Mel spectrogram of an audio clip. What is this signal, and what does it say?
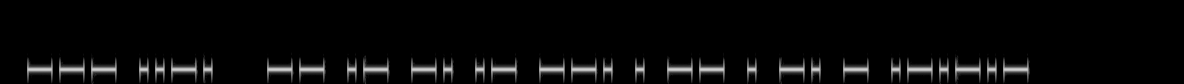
Morse code, heard as a keyed tone, about 16 wpm, 700 Hz. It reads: OF MANAGEMENT.
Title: Sentences from Top 1000 Words - Review Part 4 - 15wpm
